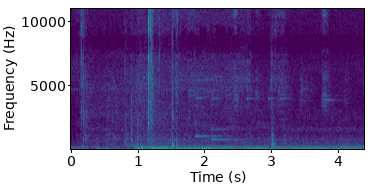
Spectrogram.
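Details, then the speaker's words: 1993 Mercedes 220CE W124, M111 2.2 engine, before throttle body and coil harness wiring are replaced: uneven, lumpy idle with irregular low thumps and stumbles, three to four a second; rough idle/misfire, cause unclear. "don't know if you can see that but it's really Lumpy [Music] not happy not happy at all"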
